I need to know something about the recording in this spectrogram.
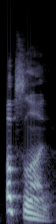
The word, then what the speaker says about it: upsilon: in tip please repeat upsilon this letter represents a sound that we don't have in english upsilon should ideally be pronounced as the u in french or as in the german word for miller on the other hand the u in english prune may serve as a close approximation please repeat upsilon phi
